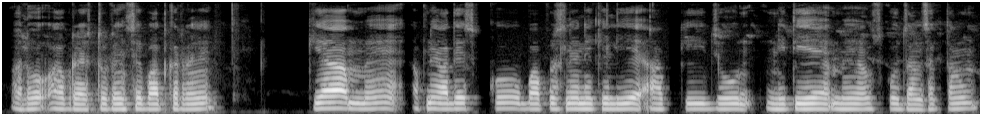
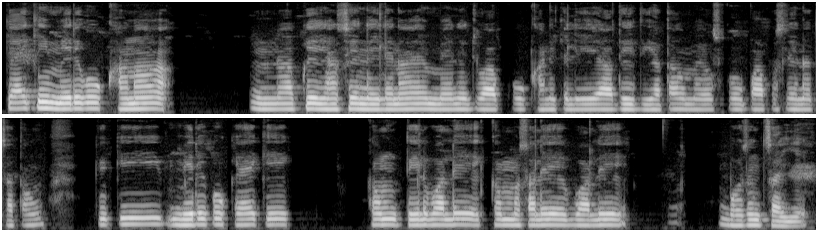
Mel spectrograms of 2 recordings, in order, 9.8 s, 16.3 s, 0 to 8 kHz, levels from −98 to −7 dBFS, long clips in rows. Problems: constant background noise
